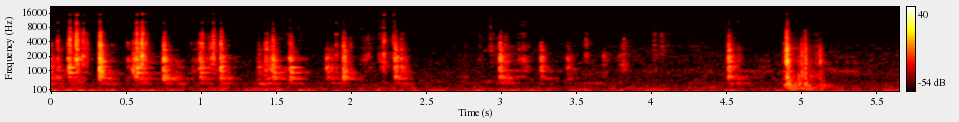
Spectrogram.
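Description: Ratchet wrench clicking as a spark plug is screwed back into a Renault 1.4 engine: a quick run of ringing metallic clicks, about four or five a second, for the first two seconds or so, then sparser clicks and one louder click near the end.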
